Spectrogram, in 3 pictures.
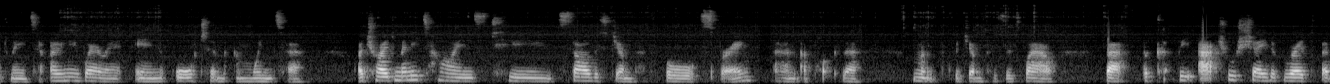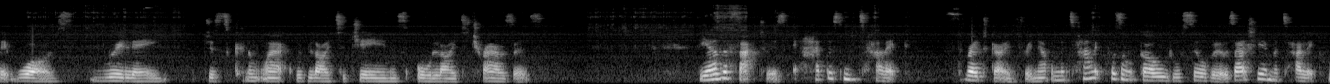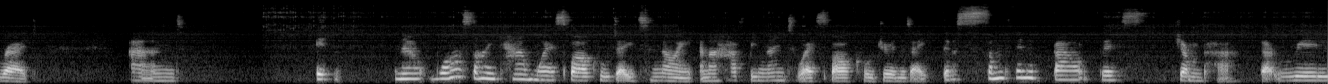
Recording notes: there is some glitches with the audio, apologies I was not aware until editing, I believe it the fan of the computer, and it's not something I could remove or reduce.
